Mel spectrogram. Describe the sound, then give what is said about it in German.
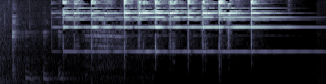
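A small gong is struck as a test about a dozen times in quick succession, each hit bright and metallic, with high ringing tones sustaining beneath the strikes and then fading out alone. “Das war die Probe mit dem Gong.”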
